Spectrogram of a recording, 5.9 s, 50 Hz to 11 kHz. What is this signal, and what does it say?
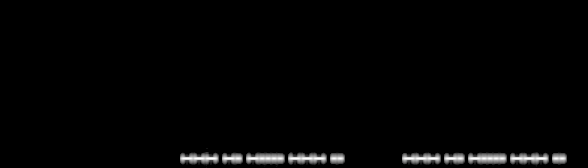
Morse code, heard as a keyed tone, about 40 wpm, 700 Hz. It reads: ON6OI ON6OI
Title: DXCC-100 Call Signs - 5 Characters - Repeated 2x - 40wpm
